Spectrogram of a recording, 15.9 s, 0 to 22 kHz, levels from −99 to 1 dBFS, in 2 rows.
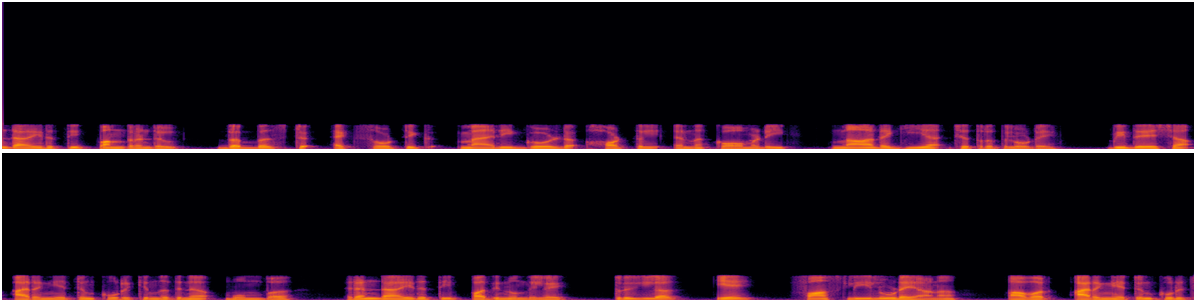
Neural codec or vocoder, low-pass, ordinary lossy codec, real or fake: codec, 16 kHz, about 1 kbps, DyCAST, with the encoder's durations; 3.6 kHz; none; fake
